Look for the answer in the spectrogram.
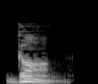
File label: "gong", pronounce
